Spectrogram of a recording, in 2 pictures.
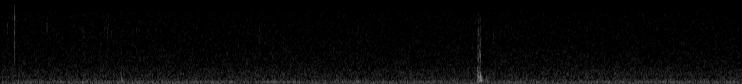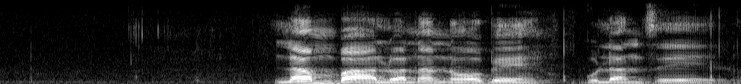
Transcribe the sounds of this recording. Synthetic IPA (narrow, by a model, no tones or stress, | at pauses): lam̩bʱalwananɔɓɛk̬uland͡zʱɛːlwa̰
